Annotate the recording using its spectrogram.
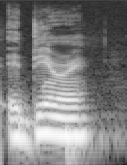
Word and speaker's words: Adiran: it's Adiran. That's how it's actually said. Adiran. – Adiran. – Adiran. Yeah, that's how it's said. It's not easy. – Mm-hmm. – Even like I said, even Nigerians don't. – You kind of emphasize an N at the end.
